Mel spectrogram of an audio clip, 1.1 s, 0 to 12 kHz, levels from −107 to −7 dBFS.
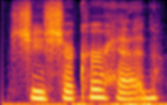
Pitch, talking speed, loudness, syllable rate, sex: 230 Hz, 215 wpm, -15 LUFS, 4.2 syllables/s, female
